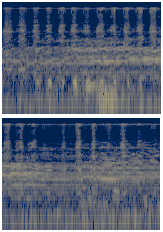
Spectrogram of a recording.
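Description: Electric hair clipper running steadily at low level as it cuts a low fade around the side of a mannequin head, with background music underneath.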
